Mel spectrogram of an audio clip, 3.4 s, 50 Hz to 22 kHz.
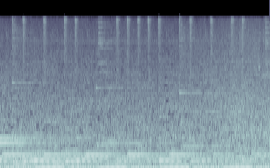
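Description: A water slide in the Deep Sea Zone of Sonic Robo Blast 2 gives off a steady loud rush of water. Looping game music with a pulsing low bassline plays alongside it.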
